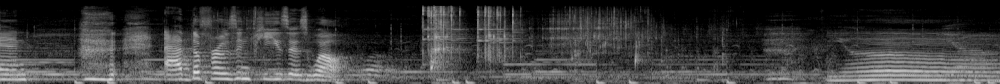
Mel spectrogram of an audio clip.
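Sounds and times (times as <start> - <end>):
soft background music: 0.0 - 10.0
peas splashing into broth: 4.2 - 7.6.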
